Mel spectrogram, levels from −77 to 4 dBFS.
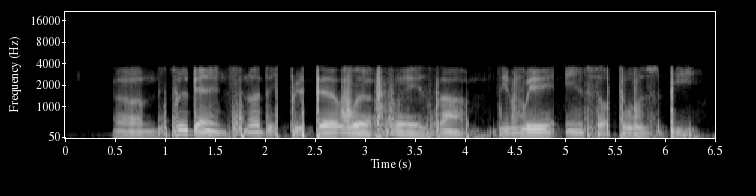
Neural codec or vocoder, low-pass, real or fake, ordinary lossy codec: codec, 16 kHz, 4 kbps, X-Codec, HuBERT features, trained on general audio; 3.6 kHz; fake; none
